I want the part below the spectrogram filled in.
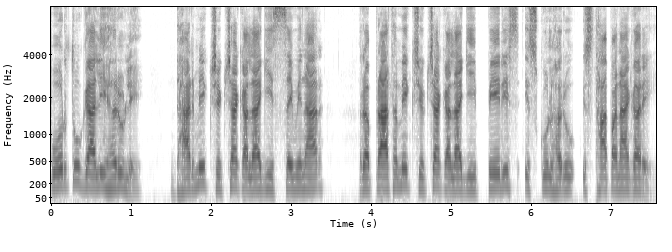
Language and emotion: Nepali, neutral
